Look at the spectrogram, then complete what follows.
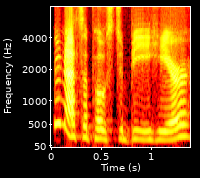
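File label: youre not supposed, enemy english female; XBOX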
